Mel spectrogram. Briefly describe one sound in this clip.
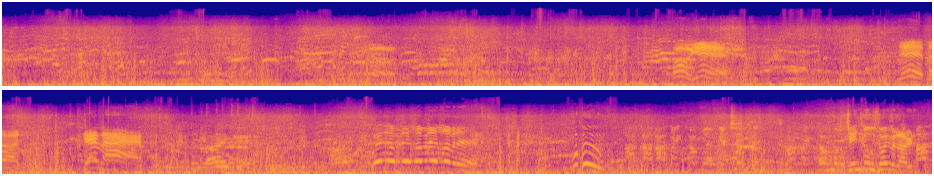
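A fairground ride whirls round with a steady low rumble.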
